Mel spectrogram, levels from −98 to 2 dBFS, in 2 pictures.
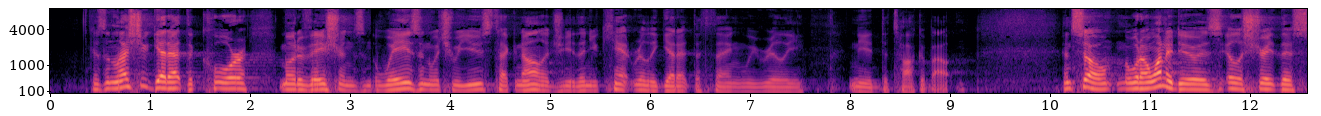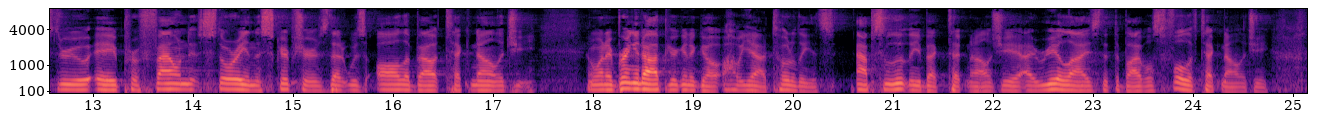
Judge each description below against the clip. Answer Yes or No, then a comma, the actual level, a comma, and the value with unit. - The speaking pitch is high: No, low, 135 Hz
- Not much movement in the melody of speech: No, average, 3.8 semitones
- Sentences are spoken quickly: No, average, 185 wpm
